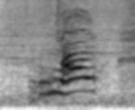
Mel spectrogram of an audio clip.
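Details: Indoor Siamese cat, hungry, gives one soft, brief harmonic meow that rises slightly and fades, with quiet room background.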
